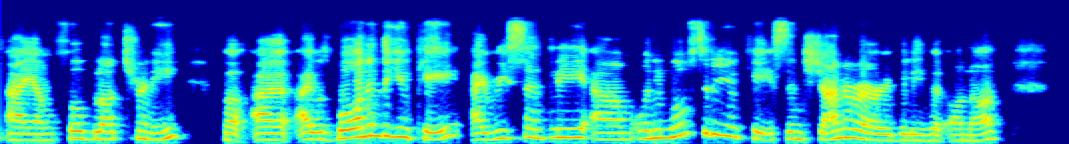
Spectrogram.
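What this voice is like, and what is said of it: Caribbean accent. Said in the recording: “I have a Caribbean accent”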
